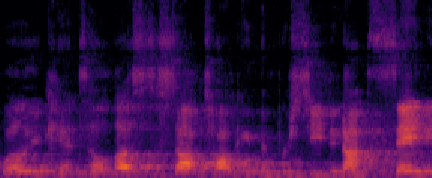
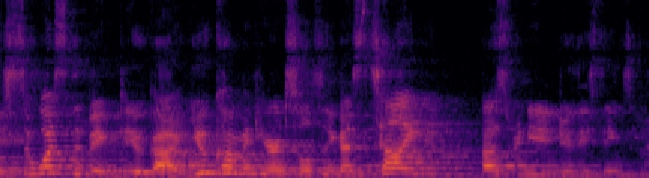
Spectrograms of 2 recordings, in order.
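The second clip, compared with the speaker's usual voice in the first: ordinary talk, nothing marked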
